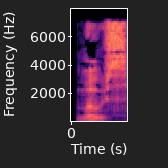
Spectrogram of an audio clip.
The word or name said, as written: moose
